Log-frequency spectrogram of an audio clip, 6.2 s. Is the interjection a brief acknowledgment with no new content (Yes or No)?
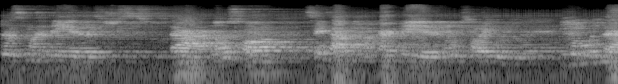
No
